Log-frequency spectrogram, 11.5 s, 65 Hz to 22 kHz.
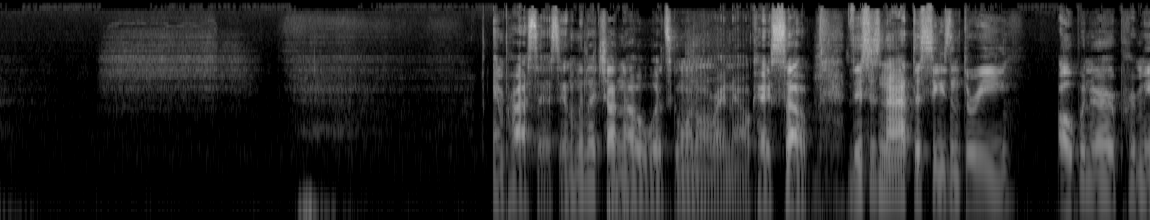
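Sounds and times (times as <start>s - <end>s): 
person taking a deep breath: 0.0s - 4.8s, 8.1s - 8.5s
speech: 4.9s - 11.4s.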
